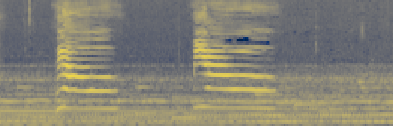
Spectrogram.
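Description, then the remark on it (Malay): A cat meows twice, each call a drawn-out, rising-and-falling wail about two seconds apart, clear over a low steady background hum. “Tapi masih kuatlah bunyi kucing tu.”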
